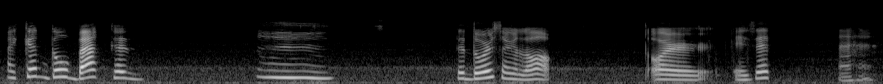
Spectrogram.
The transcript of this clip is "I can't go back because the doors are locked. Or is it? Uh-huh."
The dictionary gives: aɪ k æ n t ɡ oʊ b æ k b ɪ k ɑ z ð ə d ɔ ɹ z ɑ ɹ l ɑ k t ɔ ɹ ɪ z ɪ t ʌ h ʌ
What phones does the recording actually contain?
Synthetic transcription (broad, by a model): aɪ k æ n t ɡ oʊ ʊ b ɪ k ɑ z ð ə d ɔ ɹ s ɑ ɹ l ɑ k t ɔ ɹ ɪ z ɪ t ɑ h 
